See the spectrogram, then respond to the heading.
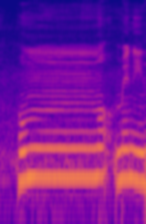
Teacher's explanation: اس میم کو اس میم کے ساتھ مرج کر دیتے ہیں۔ یہاں پہ ویسے 3 میم ہوتے ہیں، ایک میم یہ والا ساکنہ، دوسرا میم جو اس مشدد کے سائن میں ہوتا ہے، اور تیسرا میم یہ والا حرکت والا یعنی کہ پیش والا، ٹھیک ہے۔ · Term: ادغام شفوی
